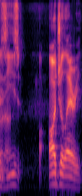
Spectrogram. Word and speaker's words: Azeez Ojulari: I don't Azeez Ojulari.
